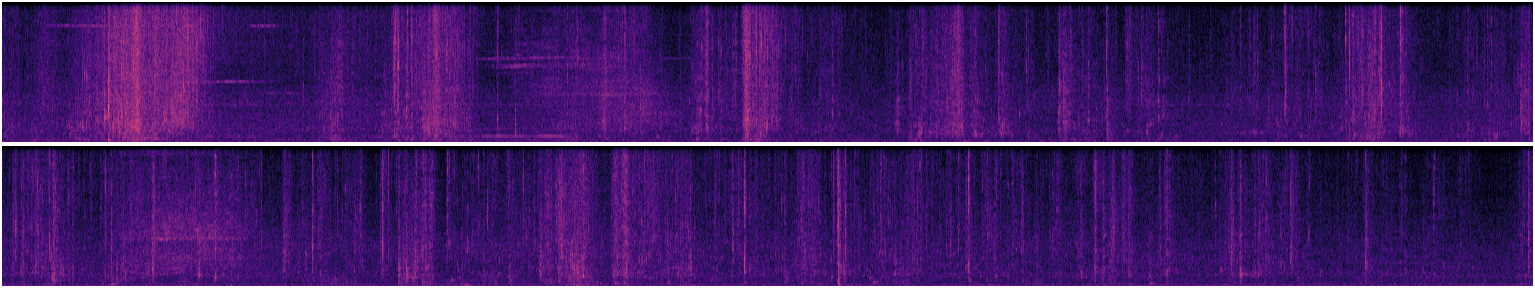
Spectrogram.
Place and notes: The Thames is a fast flowing river and tides rise and fall surprisingly quickly. At this point you are extremely close to the water and can feel strength of the current and its powerful flow.
England, United Kingdom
